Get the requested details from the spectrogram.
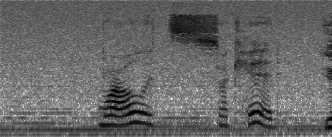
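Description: A young girl speaks quietly.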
